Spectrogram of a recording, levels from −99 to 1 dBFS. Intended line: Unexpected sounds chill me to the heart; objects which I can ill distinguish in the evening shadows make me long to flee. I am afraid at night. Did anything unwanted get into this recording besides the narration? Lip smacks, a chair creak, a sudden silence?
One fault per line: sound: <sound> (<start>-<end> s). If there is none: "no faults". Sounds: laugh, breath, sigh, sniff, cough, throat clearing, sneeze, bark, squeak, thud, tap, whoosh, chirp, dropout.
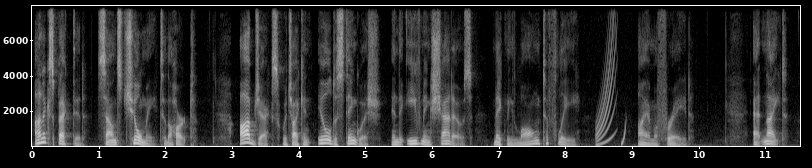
sound: chirp (8.5-8.9 s)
